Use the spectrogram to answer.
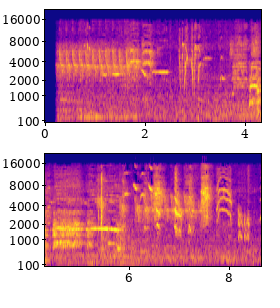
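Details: Brown-chested jungle flycatcher from Bali, song used as a lure to make other birds sing: busy varied phrases of rapid high trills, slurred whistles and short rising notes, with dense overlapping chatter.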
